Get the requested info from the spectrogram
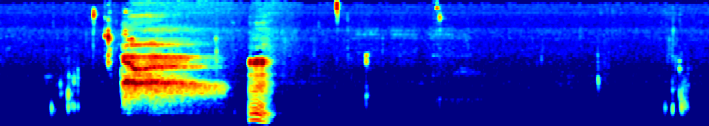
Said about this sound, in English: I have poured my big glass of red wine, which I feel is only appropriate to doing a reading from a vampire novel. Now I'm going to have a big sip of it.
